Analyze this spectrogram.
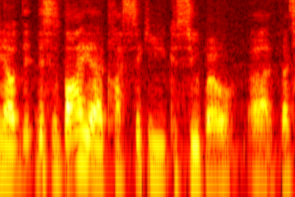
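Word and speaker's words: Klasky Csupo: i figured you know this is by a classic cosupo uh that's how you pronounce the name uh same people who do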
